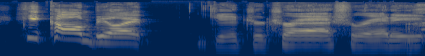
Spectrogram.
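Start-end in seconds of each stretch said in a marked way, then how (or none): 1.6-3.2 very low, deep, slow southern drawl. Retelling grandpa's summer phone calls, imitating grandpa's southern voice. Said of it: "in his real southern voice".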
